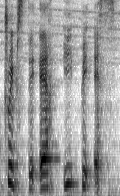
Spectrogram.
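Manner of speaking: "trips" said, then T R I P S spelled slowly. Shown as a demonstration. Crafter clarifying it is not trees, spelling "trips" slowly. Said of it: "Pas trees, hein, pas les arbres".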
